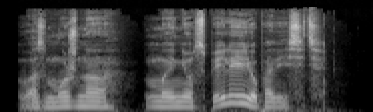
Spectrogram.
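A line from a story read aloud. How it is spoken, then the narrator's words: Uncertain suggestion. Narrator (Russian): неуверенно предположил он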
